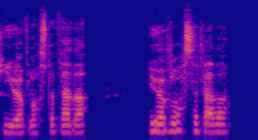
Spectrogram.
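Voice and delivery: very deep, soft Scottish burr. Imitate the man telling someone who lost the trial about their feather, very deep scottish accent. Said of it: "in his very deep Scottish accent".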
